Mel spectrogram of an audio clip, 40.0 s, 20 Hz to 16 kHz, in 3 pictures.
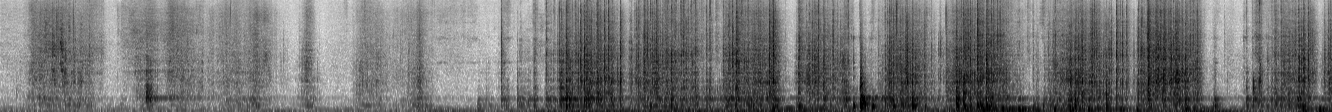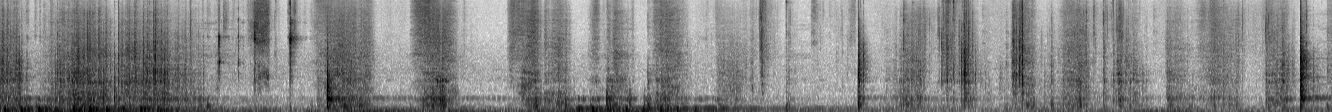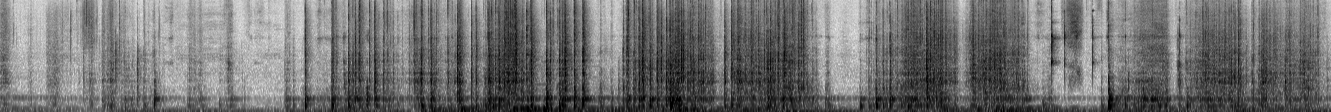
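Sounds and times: hand sweeping chalk powder: 0:00.0 - 0:04.8, 0:11.5 - 0:30.1, 0:35.9 - 0:39.9
rolling pin crushing chalk: 0:00.0 - 0:39.9.

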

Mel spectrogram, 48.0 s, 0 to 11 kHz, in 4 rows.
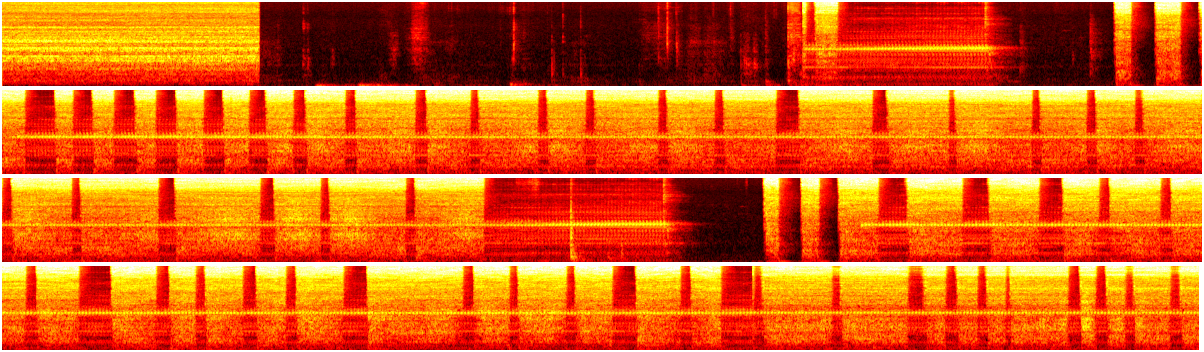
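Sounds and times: small air compressor whine: 0:00.0 - 0:02.6, 0:07.9 - 0:10.2, 0:11.1 - 0:31.0, 0:31.6 - 0:47.9
airbrush spraying in bursts: 0:08.0 - 0:08.4, 0:11.1 - 0:28.9, 0:31.6 - 0:47.9.

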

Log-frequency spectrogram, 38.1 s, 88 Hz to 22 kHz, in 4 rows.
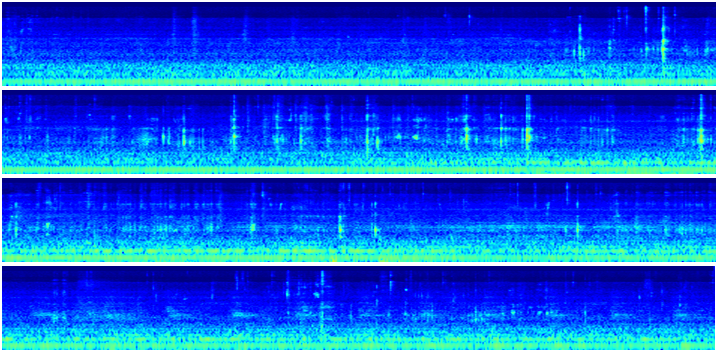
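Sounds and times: dog chewing rubber toy: 0:07.3 - 0:38.0.

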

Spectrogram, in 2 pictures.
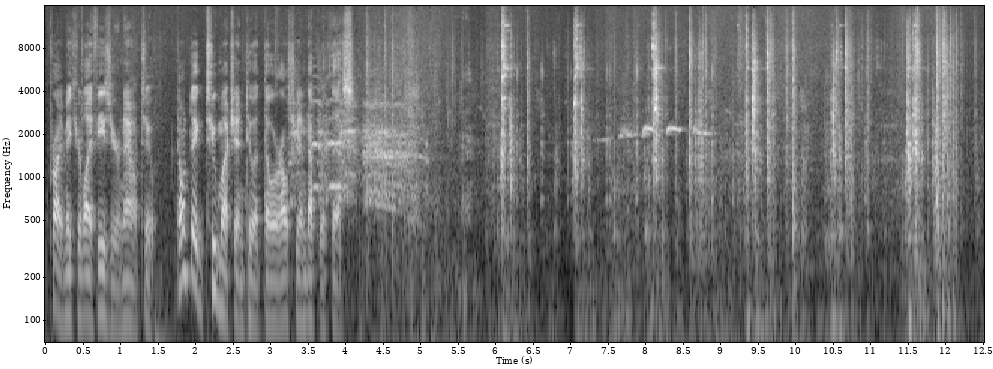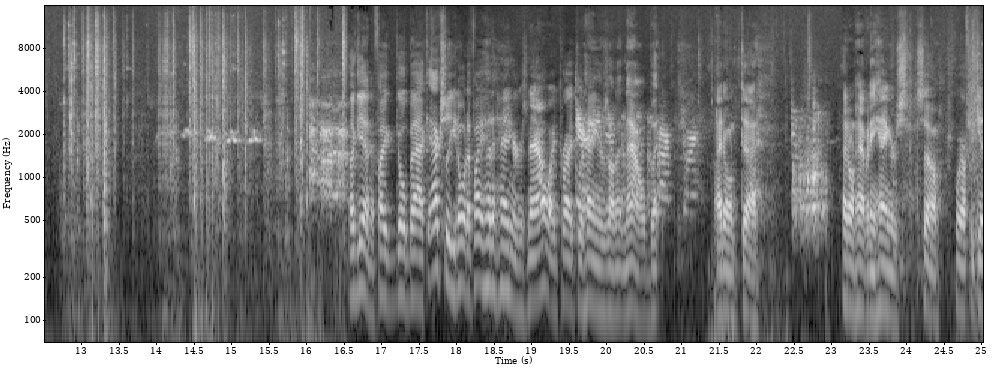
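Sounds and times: chickens clucking: 0:03.0 - 0:09.5, 0:14.0 - 0:16.6
sharp knocks and clatters: 0:05.4 - 0:16.6.

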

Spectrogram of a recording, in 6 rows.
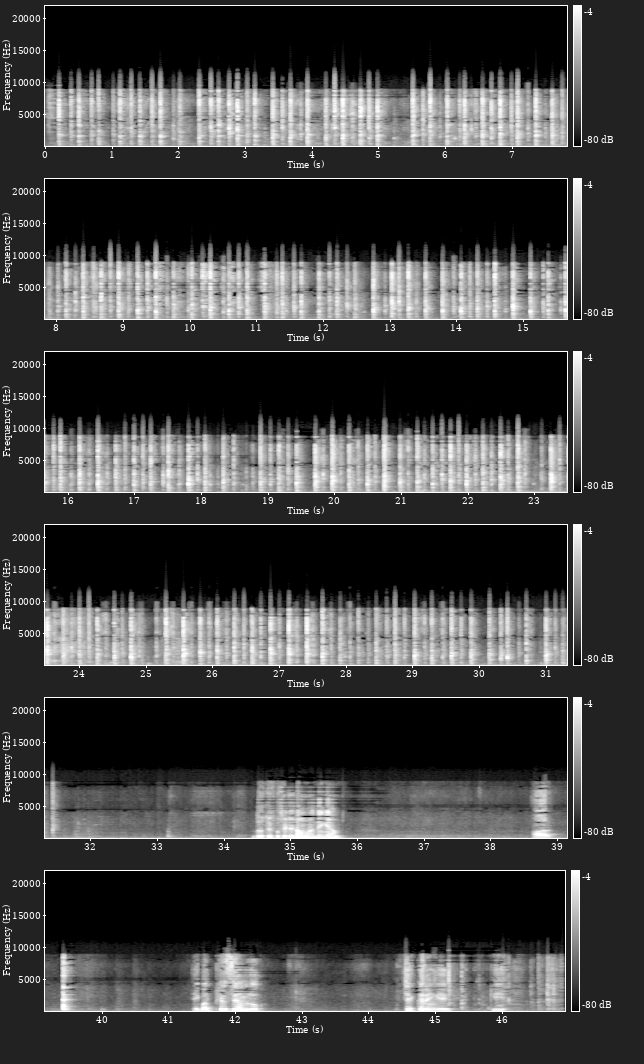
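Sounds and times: stirrer clinking against glass: 0:00.1 - 0:31.6, 0:45.2 - 0:46.9.

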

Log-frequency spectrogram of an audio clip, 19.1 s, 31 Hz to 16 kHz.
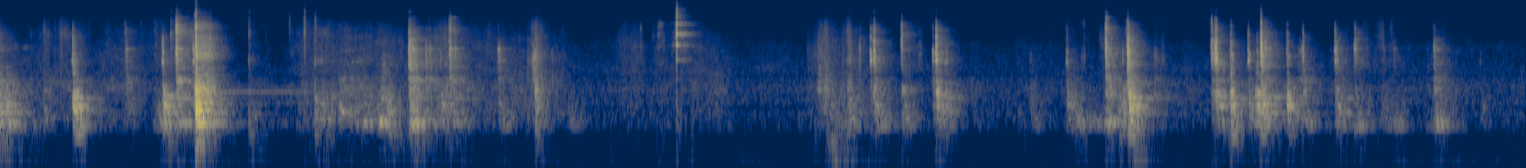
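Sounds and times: wrench clanking on metal fittings: 0:08.2 - 0:08.8.

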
